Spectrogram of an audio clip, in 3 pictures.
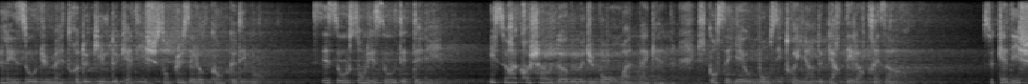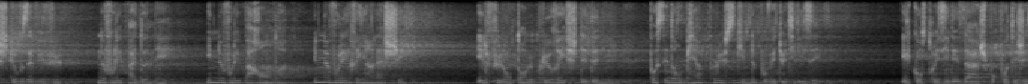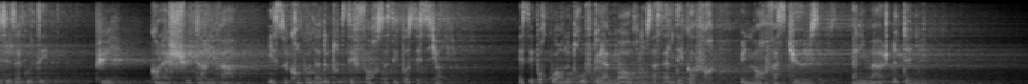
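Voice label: Speech french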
